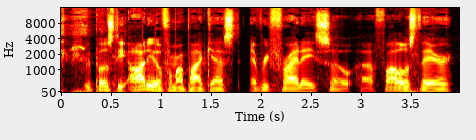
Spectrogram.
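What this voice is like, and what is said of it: Hoarse, worn-out voice. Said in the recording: “I'm losing my voice. How long have we been going?”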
